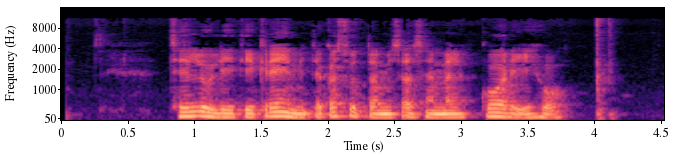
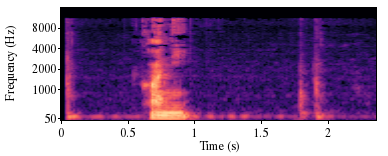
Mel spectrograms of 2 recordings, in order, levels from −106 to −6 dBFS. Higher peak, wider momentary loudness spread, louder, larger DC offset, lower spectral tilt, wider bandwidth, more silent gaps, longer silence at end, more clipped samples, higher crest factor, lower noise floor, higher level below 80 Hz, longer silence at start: second, -10 dBFS vs -2 dBFS; second, 16 LU vs 25 LU; second, -24 LUFS vs -20 LUFS; neither; first, -7.5 dB/octave vs -6 dB/octave; about the same, 11.5 kHz vs 11.5 kHz; neither; about the same, 0.4 s vs 0.4 s; neither; second, 14 dB vs 24 dB; first, -62 dBFS vs -53 dBFS; second, -58 dBFS vs -38 dBFS; first, 0.85 s vs 0.05 s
